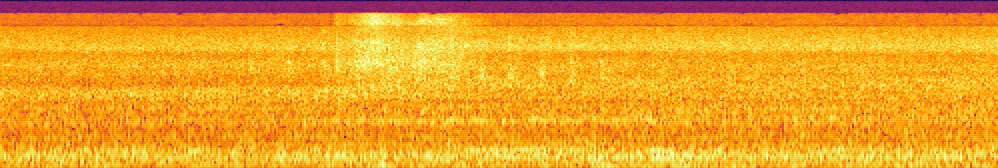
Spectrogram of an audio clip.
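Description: Steady background hum with a faint hiss and no speech; a brief rise in hiss about two seconds in.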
